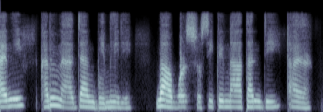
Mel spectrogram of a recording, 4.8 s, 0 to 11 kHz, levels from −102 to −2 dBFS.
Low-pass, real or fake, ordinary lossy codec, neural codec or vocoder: 7.2 kHz; fake; none; codec, 16 kHz, 0.5 kbps, X-Codec, HuBERT features, trained on general audio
